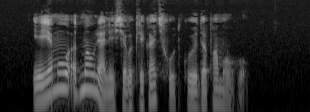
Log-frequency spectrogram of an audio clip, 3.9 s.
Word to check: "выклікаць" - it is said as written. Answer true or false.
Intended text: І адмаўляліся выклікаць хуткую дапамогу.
true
